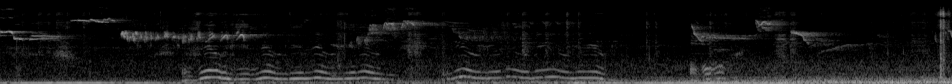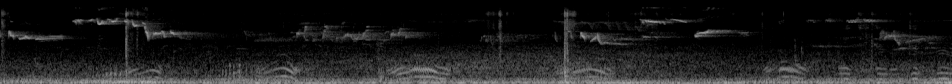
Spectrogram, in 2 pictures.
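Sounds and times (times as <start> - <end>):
songbirds chirping: 0.0 - 19.0
bird cooing: 1.8 - 6.1, 6.9 - 7.6, 10.6 - 14.5, 15.1 - 16.0, 17.1 - 19.0.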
